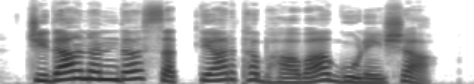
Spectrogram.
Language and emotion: Marathi, neutral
